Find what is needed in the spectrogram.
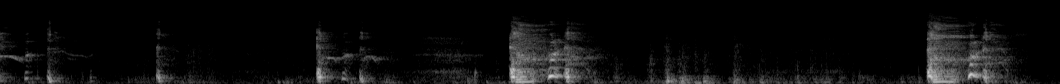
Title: Trying to watch TV & cough just keeps going on. Banging noise is puppy wagging tail on sofa. Cough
